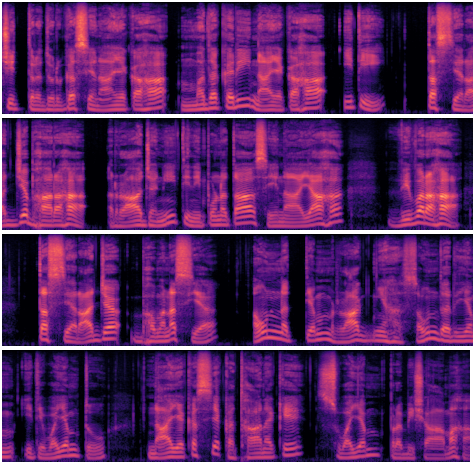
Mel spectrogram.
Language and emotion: Sanskrit, neutral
